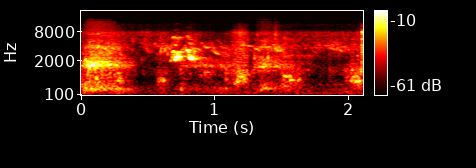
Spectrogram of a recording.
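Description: A chicken clucking faintly, with one short call a little under a second in.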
